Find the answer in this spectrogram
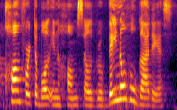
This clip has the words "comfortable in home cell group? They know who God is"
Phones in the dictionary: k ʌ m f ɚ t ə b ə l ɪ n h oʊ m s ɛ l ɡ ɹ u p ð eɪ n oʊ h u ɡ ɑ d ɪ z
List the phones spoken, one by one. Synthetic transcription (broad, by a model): k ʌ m f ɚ t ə b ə l ɪ n h oʊ m s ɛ l ɡ ɹ u p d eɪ n oʊ h u ɡ ɑ d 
